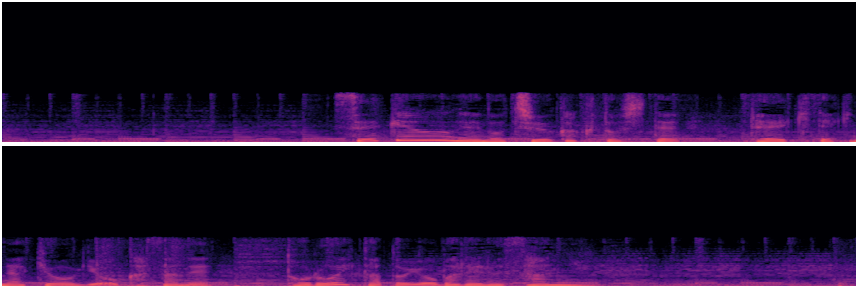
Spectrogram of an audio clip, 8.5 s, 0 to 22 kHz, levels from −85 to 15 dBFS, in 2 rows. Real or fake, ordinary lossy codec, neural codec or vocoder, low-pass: real; none; none; none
